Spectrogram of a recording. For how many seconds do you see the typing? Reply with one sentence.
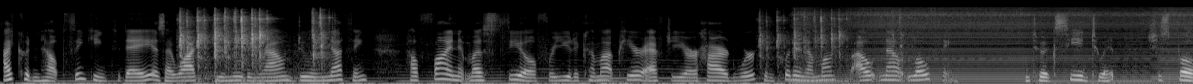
The typing can be heard for 3 seconds in total.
